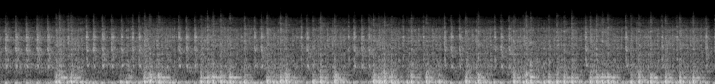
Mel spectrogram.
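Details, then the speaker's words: 2004 Yamaha R1 unstarted for over 10 years, on fresh fuel: it catches and runs with an uneven, pulsing idle for several seconds; owner suspects it is still running only on ether, cause unclear. "Fucking hell, the thing runs, mate. Like, it runs. What the hell is going on? I think that was running off the ether still, surely."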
